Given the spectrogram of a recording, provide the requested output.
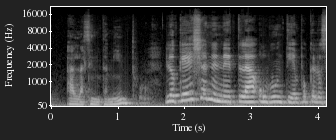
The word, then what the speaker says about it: Xanenetla: denominaban al pueblo al asentamiento lo que es xanenetla Hubo un tiempo que los españoles la escribían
